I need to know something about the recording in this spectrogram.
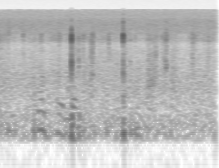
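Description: Football match play on artificial turf: players' quick footfalls with two sharper knocks, about half a second apart, from the ball being kicked, under faint distant shouts.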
